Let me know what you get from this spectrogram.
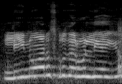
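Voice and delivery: loud, high parting call. Real, not acted. Host telling leaving guests to bring the others, calling out. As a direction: call after departing guests.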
